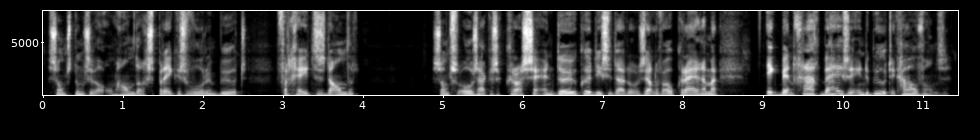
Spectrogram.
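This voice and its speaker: A man voicing Love, a quiet, wise female figure in a storybook tale, speaking softly and slowly. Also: fairly high pitch. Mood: tender. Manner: soft, slow, reflective.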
